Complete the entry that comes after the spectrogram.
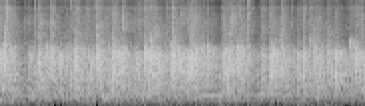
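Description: Congregation in a church applauding steadily throughout, a dense, continuous wash of clapping from many people with no pauses.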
